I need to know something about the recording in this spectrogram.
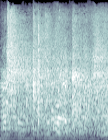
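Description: Ice hockey play at a faceoff: a sudden scrape of skates on the ice and a few sharp clacks of sticks as play starts, with spectators' voices over it.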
